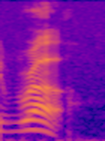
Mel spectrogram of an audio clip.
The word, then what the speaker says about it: rho: looks like a P, but this is the rho. This is the rho sound, and it has a R sound to it. So rho, as in the word ring or revolve.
